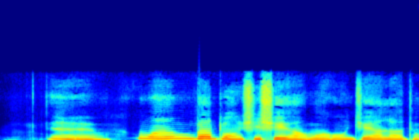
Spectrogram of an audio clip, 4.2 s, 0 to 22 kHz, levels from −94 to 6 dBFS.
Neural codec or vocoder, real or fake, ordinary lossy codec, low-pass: codec, 24 kHz, 1.2 kbps, DualCodec; fake; AAC, 48 kbps; 10.8 kHz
